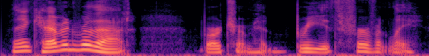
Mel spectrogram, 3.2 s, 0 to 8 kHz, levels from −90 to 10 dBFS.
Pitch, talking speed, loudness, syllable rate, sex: 165 Hz, 150 wpm, -19 LUFS, 5.1 syllables/s, female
